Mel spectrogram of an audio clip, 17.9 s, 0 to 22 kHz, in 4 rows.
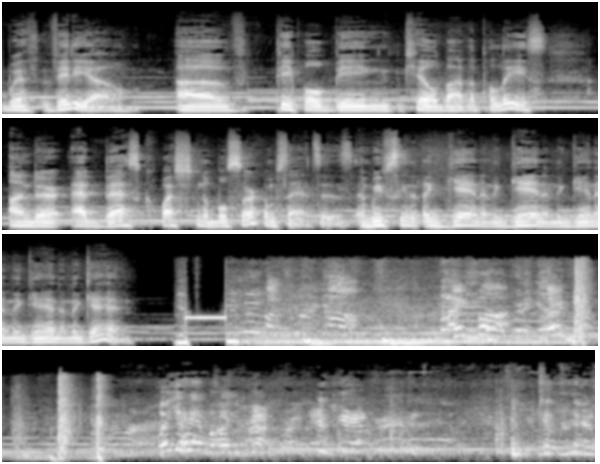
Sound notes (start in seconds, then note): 10.4 shouting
